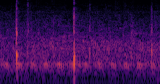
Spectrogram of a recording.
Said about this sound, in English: Everyone, give them a hand clap. They have proven their worth.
